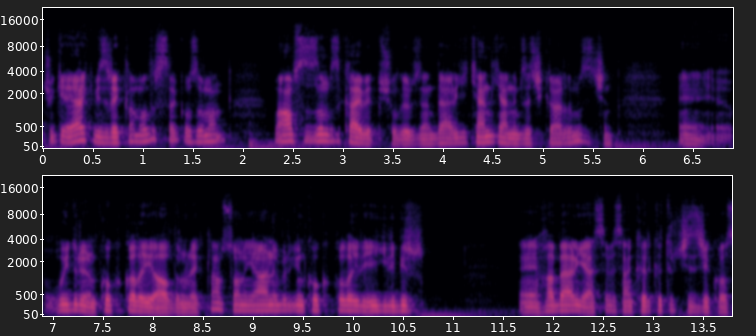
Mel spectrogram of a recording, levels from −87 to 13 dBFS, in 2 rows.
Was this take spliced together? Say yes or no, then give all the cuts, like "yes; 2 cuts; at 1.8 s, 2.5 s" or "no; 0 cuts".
no; 0 cuts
